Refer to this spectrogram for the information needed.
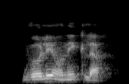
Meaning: to be smashed to pieces, to be smashed to bits, to shatter
- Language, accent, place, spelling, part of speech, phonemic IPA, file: French, France, Lyon, voler en éclats, verb, /vɔ.le ɑ̃.n‿e.kla/, LL-Q150 (fra)-voler en éclats.wav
